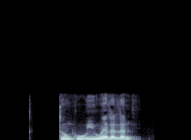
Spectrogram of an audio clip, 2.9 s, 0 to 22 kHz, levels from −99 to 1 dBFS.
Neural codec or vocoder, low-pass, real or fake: vocoder, 22.05 kHz, 80 mel bands, Vocos; 7.2 kHz; fake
